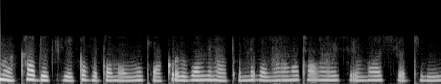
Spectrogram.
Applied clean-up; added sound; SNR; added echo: neural separator model SepFormer WHAMR!.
